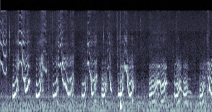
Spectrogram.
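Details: Loud, bright squeaks from Cosmo the guinea pig, each a quick upward-then-downward chirp, delivered rapidly one after another in an unbroken chattering run.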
